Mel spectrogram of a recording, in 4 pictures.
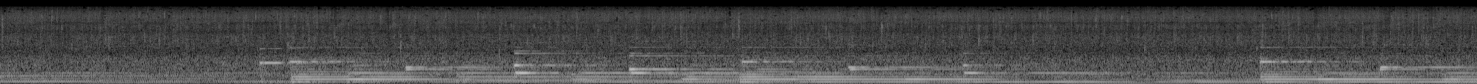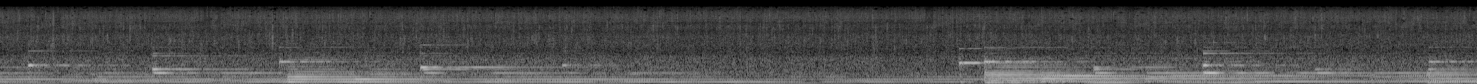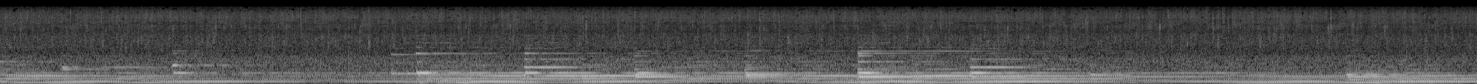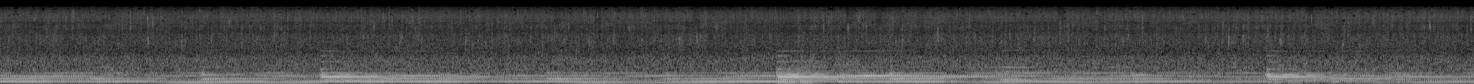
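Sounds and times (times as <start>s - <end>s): calm instrumental music: 0.0s - 59.0s
steady rain falling: 0.0s - 59.0s.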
